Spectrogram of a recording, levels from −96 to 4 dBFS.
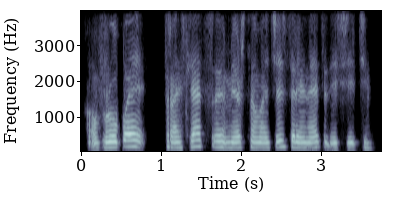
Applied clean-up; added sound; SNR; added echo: neural mask model Resemble Enhance denoiser.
